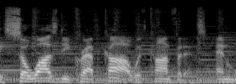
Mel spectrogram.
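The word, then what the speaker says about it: สวัสดี: Sawasdi is pronounced sawasdi, with the emphasis on the second syllable.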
